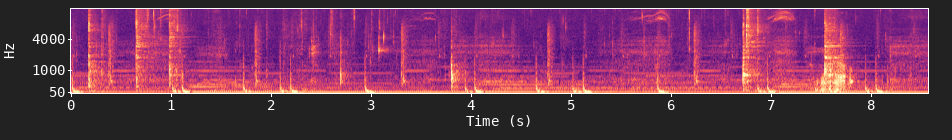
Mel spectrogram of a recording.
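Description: A utensil stirs vegetables through boiling salted water in a pot, with scraping strokes and light metallic clinks repeating over a bubbling, sizzling bed, close and steady.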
